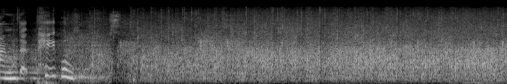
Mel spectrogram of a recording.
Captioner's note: audience applauds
